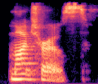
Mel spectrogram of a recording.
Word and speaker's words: Mont-Ros: do you say your last name for everybody Montrose Montrose okay yes and to clarify I'm married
